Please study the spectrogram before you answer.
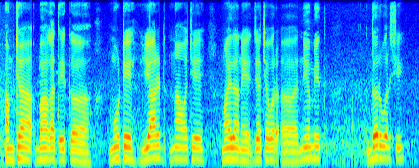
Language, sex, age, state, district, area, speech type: Marathi, male, 18-30, Maharashtra, Osmanabad, rural, spontaneous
